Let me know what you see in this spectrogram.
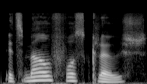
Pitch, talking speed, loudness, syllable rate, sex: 150 Hz, 165 wpm, -18 LUFS, 4.0 syllables/s, male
